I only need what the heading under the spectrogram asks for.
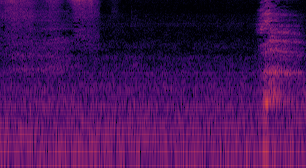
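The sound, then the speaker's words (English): A long, breathy yawn, drawn out over several seconds with a sharper gust of breath near the end; no one speaks. “Pardon me for the yawn.”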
